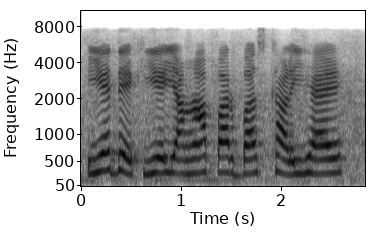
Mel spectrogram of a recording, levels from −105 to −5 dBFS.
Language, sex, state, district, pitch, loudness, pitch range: Hindi, female, Maharashtra, Washim, 275 Hz, -13 LUFS, 265-285 Hz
